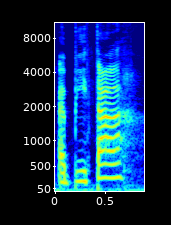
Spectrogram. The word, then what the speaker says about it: Ibiza: I think the reason why certain parts of Spain, in the names, like Ibiza being one, is actually pronounced Ibiza, so the Z is a TH, is because there was a Spanish ruler that had a lisp, and so everybody started talking like that.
